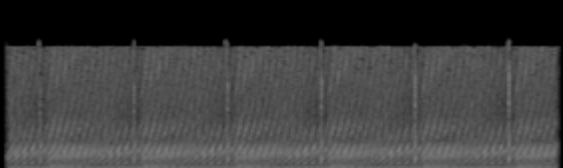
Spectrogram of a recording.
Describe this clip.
granular changecounter
Changecounter sound ran through granulab.
granular, jillys, loop, synthesis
